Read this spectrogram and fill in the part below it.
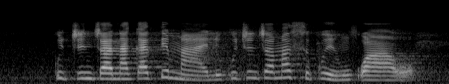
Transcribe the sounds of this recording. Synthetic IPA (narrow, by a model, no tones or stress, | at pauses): kut͡ʃʼint͡ʃʼanakatimalikut͡ʃʼint͡ʃʼamasikuɦiŋkwaːwɔ̰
